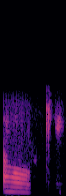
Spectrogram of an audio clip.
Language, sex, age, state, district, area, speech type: Tamil, female, 18-30, Tamil Nadu, Tenkasi, urban, conversation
